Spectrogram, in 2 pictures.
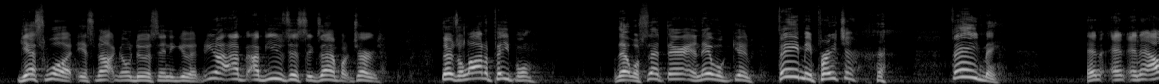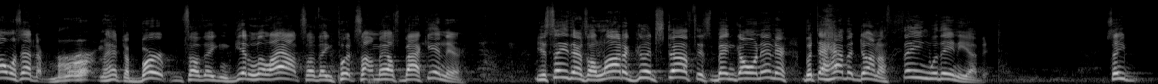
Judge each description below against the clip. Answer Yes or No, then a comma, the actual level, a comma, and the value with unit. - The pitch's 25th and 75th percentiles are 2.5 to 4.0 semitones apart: No, average, 4.8 semitones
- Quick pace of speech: Yes, fast, 225 wpm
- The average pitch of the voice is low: No, high, 230 Hz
